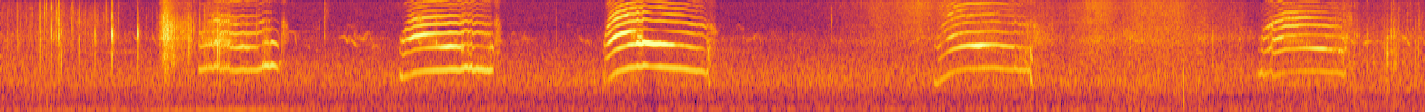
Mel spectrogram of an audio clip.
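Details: Ginger kittens plus one white kitten, eleven in a basket, meow for attention; thin high mews with bright harmonics follow one another about every second, over a low steady hum.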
